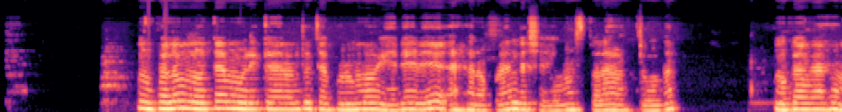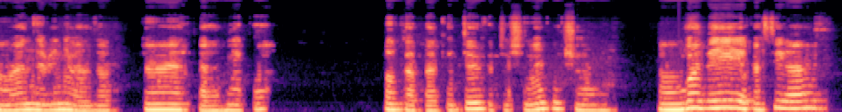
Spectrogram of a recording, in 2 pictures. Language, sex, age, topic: Oshiwambo, female, 25-35, finance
